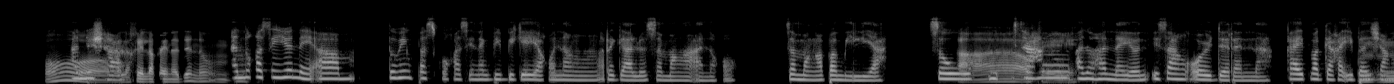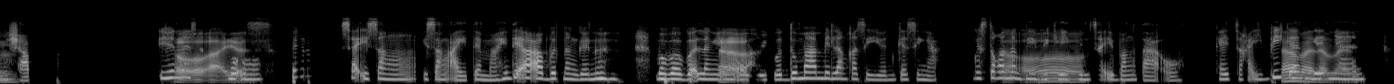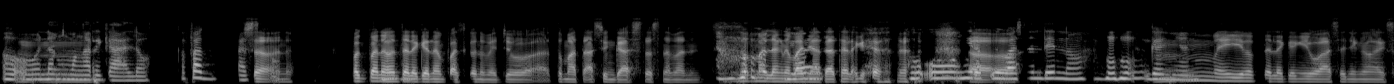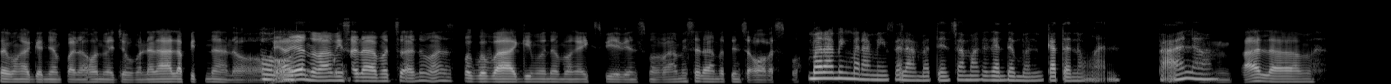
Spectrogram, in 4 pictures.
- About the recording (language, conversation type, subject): Filipino, podcast, Ano ang mga praktikal at ligtas na tips mo para sa online na pamimili?
- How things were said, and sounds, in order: tapping; other background noise; laughing while speaking: "Oo"; laughing while speaking: "talaga 'yan 'no"; laugh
